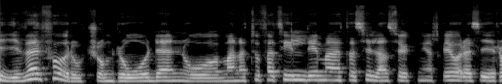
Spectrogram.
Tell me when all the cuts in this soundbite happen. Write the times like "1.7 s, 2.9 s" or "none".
none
